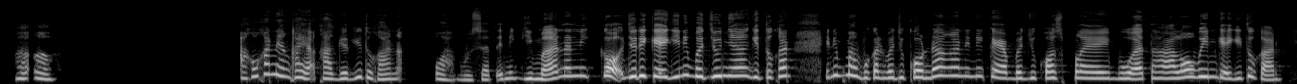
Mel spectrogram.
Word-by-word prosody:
Heeh. 265 Hz, -3 st, -3 dB, 1.9 s
Aku 320 Hz, +6 st, -2 dB
kan 485 Hz, +2 st, -1 dB
yang 390 Hz, -6 st, 0 dB
kayak 315 Hz, -5 st, -1 dB
kaget 265 Hz, 0 st, -2 dB
gitu 320 Hz, -, -3 dB
kan, 250 Hz, -1 st, -4 dB, 0.3 s
wah 235 Hz, -4 st, -4 dB
buset 215 Hz, +1 st, -7 dB
ini 270 Hz, +4 st, -3 dB
gimana 265 Hz, +6 st, +1 dB
nih 390 Hz, 0 st, -3 dB
kok 385 Hz, -4 st, +4 dB
jadi 370 Hz, +3 st, +6 dB
kayak 350 Hz, -3 st, +5 dB
gini 390 Hz, +5 st, +1 dB
bajunya? 390 Hz, +2 st, +3 dB
Gitu 330 Hz, -4 st, -3 dB
kan. 380 Hz, +5 st, +2 dB, 0.4 s
Ini 330 Hz, -, -3 dB
mah 425 Hz, -3 st, +2 dB
bukan 305 Hz, 0 st, -1 dB
baju 305 Hz, +1 st, 0 dB
kondangan, 380 Hz, +6 st, +2 dB
ini 380 Hz, -1 st, -6 dB
kayak 295 Hz, -5 st, 0 dB
baju 280 Hz, +1 st, -1 dB
cosplay 290 Hz, -1 st, 0 dB
buat 265 Hz, -1 st, +1 dB
Halloween 335 Hz, +5 st, +2 dB
kayak 275 Hz, -2 st, -1 dB
gitu 360 Hz, -2 st, -3 dB
kan. 220 Hz, -1 st, -2 dB
300 Hz, 155 wpm, -22 LUFS, 265-370 Hz, 1.9 s, jadi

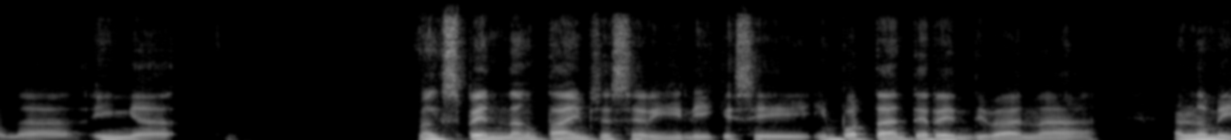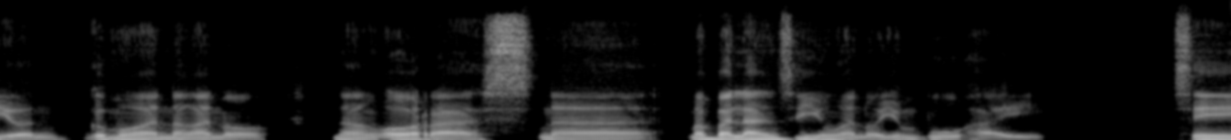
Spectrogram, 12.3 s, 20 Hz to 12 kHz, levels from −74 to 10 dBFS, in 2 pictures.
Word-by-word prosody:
na 95 Hz, +1 st, -9 dB
yon 115 Hz, -1 st, -1 dB
nga. 95 Hz, 0 st, -5 dB, 1.2 s
Mag-spend 120 Hz, -1 st, +3 dB
ng 115 Hz, 0 st, 0 dB
time 110 Hz, 0 st, +1 dB
sa 115 Hz, -, -3 dB
sarili 105 Hz, -3 st, -3 dB
kasi 100 Hz, -1 st, -4 dB
importante 135 Hz, +2 st, +1 dB
rin 115 Hz, -3 st, +2 dB
di 105 Hz, -, -8 dB
ba 100 Hz, 0 st, -1 dB
na 95 Hz, -2 st, -5 dB, 0.4 s
alam 125 Hz, +1 st, +3 dB
mo -, -, +3 dB
yon, 100 Hz, +1 st, -1 dB
gumawa 115 Hz, -1 st, +3 dB
ng 115 Hz, 0 st, 0 dB
ano, 95 Hz, -1 st, -4 dB, 0.3 s
ng 110 Hz, -2 st, -1 dB
oras 110 Hz, -1 st, +3 dB
na 110 Hz, -1 st, -2 dB, 0.6 s
mabalanse 125 Hz, -1 st, +5 dB
yung 120 Hz, 0 st, +1 dB
ano 95 Hz, -2 st, -2 dB
yung 105 Hz, 0 st, -3 dB
buhay 95 Hz, -3 st, -5 dB, 0.6 s
kasi 125 Hz, -, +1 dB
110 Hz, 140 wpm, -23 LUFS, 100-120 Hz, 1.2 s, mabalanse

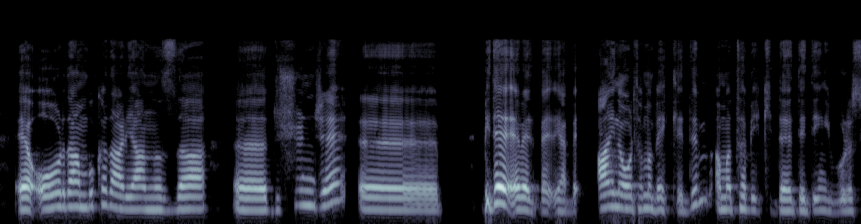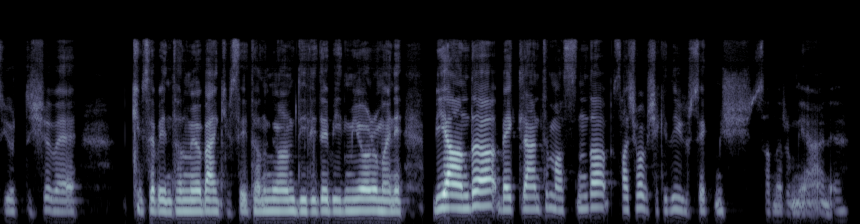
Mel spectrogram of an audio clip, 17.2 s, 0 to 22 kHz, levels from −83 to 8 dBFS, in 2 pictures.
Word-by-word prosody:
E, -, -, +5 dB
oradan 220 Hz, +1 st, -1 dB
bu 220 Hz, -, -9 dB
kadar 220 Hz, -6 st, -3 dB
yalnızlığa, 185 Hz, 0 st, -3 dB, 0.3 s
eee, 175 Hz, -1 st, 0 dB
düşünce, 240 Hz, -, -7 dB
eee, 175 Hz, -, -2 dB, 0.5 s
bir -, -, -4 dB
de -, -, +10 dB
evet, -, -, +6 dB
b -, -, -8 dB
ya, -, -, -11 dB
b -, -, -12 dB, 0.2 s
aynı 210 Hz, +1 st, -1 dB
ortamı 195 Hz, 0 st, -6 dB
bekledim 215 Hz, -, -12 dB
ama 185 Hz, 0 st, -6 dB
tabii 180 Hz, -3 st, -11 dB
ki 150 Hz, -, -22 dB
de 165 Hz, -1 st, -6 dB
dediğin 170 Hz, +1 st, -11 dB
gibi 155 Hz, -3 st, -19 dB
burası 165 Hz, 0 st, -13 dB
yurt 160 Hz, 0 st, -15 dB
dışı 160 Hz, +3 st, -11 dB
ve 80 Hz, -, -8 dB, 0.5 s
kimse 165 Hz, +1 st, -4 dB
beni 155 Hz, -2 st, -1 dB
tanımıyor, 160 Hz, 0 st, 0 dB
ben 165 Hz, -1 st, +3 dB
kimseyi 140 Hz, -, -9 dB
tanımıyorum, 165 Hz, 0 st, -1 dB
dili 160 Hz, 0 st, -3 dB
de 165 Hz, -1 st, 0 dB
bilmiyorum, 165 Hz, +1 st, +2 dB
hani, 160 Hz, -1 st, -1 dB, 0.3 s
bir 190 Hz, -, +2 dB
anda 220 Hz, +3 st, +8 dB
beklentim 185 Hz, +2 st, -2 dB
aslında 190 Hz, +4 st, -3 dB
saçma 190 Hz, +2 st, -6 dB
bir 175 Hz, -, -14 dB
şekilde 165 Hz, +3 st, -12 dB
yüksekmiş 165 Hz, -3 st, -14 dB
sanırım 270 Hz, -, -17 dB
yani. 265 Hz, -, -15 dB
180 Hz, 165 wpm, -22 LUFS, 165-205 Hz, 0.5 s, de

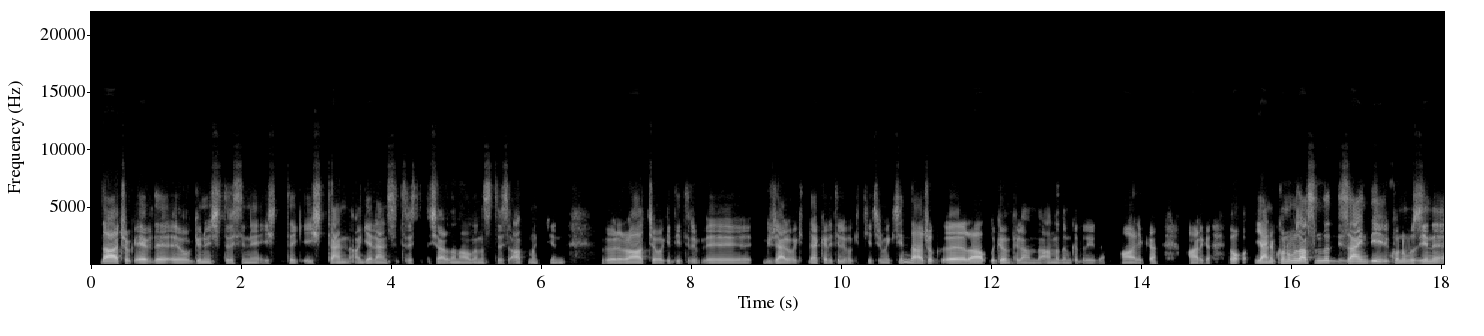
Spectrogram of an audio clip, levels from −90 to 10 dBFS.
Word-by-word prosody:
Daha 125 Hz, -3 st, +10 dB
çok 110 Hz, -, -4 dB
evde, 110 Hz, 0 st, +2 dB
eee, 105 Hz, -, 0 dB
o 100 Hz, -1 st, -5 dB
günün 105 Hz, -2 st, -3 dB
stresini 95 Hz, -2 st, -4 dB
iştek -, -, -8 dB
işten 100 Hz, 0 st, -1 dB
a 95 Hz, -, -5 dB
gelen 95 Hz, -1 st, -2 dB
stresi -, -, -10 dB
dışarıdan 95 Hz, +1 st, -2 dB
aldığınız 90 Hz, 0 st, -6 dB
stresi 90 Hz, -1 st, -10 dB
atmak -, -, -5 dB
için 90 Hz, 0 st, -13 dB, 0.5 s
böyle 90 Hz, +1 st, -1 dB
rahatça 95 Hz, 0 st, +3 dB
vakit 95 Hz, -, -8 dB
getirip, 95 Hz, -1 st, -12 dB
eee, 95 Hz, 0 st, -4 dB, 0.2 s
güzel 95 Hz, 0 st, +1 dB
vakitler, 95 Hz, -, -4 dB
kaliteli -, -, -6 dB
vakit -, -, -14 dB
geçirmek 95 Hz, -1 st, -9 dB
için 180 Hz, +4 st, -6 dB
daha -, -, +4 dB
çok, 150 Hz, 0 st, -2 dB, 0.2 s
eee, 115 Hz, -1 st, +7 dB
rahatlık 110 Hz, 0 st, +4 dB
ön 90 Hz, -, +2 dB
planda 85 Hz, -1 st, -6 dB
anladığım 90 Hz, -1 st, -6 dB
kadarıyla. 85 Hz, 0 st, -11 dB, 0.2 s
Harika, 90 Hz, +6 st, -1 dB, 0.4 s
harika. -, -, -1 dB, 0.3 s
O -, -, +3 dB
o -, -, +4 dB, 0.2 s
yani 105 Hz, +1 st, +6 dB
konumuz 150 Hz, +6 st, +2 dB
aslında 155 Hz, 0 st, +4 dB
dizayn 140 Hz, +3 st, +4 dB
değil 145 Hz, -2 st, +2 dB
konumuz 120 Hz, -2 st, -2 dB
yine 120 Hz, -3 st, 0 dB
100 Hz, 155 wpm, -25 LUFS, 90-120 Hz, 0.5 s, Daha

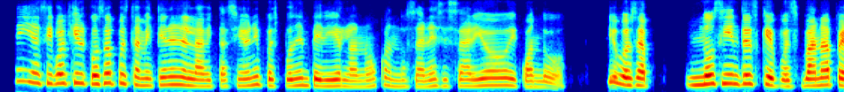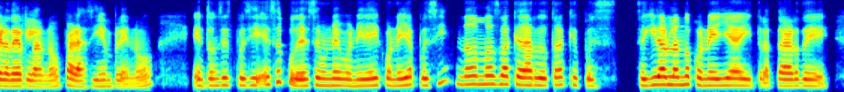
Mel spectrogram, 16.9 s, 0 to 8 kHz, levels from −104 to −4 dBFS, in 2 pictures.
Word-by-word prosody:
Sí, 370 Hz, -, -9 dB
y 350 Hz, -, -5 dB
así 300 Hz, -1 st, -3 dB
cualquier 300 Hz, 0 st, 0 dB
cosa, 285 Hz, +3 st, +3 dB
pues 295 Hz, -1 st, -3 dB
también 225 Hz, -4 st, -3 dB
tienen 250 Hz, +2 st, 0 dB
en 235 Hz, -2 st, +2 dB
la 210 Hz, -, 0 dB
habitación 200 Hz, +2 st, -6 dB
y 255 Hz, -, -2 dB
pues 215 Hz, -4 st, -4 dB
pueden 225 Hz, +3 st, -2 dB
pedirla, 205 Hz, -3 st, 0 dB
¿no?, 195 Hz, +3 st, -10 dB
cuando 205 Hz, -5 st, -11 dB
sea 190 Hz, 0 st, -7 dB
necesario 210 Hz, +3 st, -3 dB
y 220 Hz, -, -1 dB
cuando 185 Hz, -5 st, -8 dB, 0.4 s
sí, -, -, -2 dB
o 250 Hz, -3 st, +4 dB
sea, 225 Hz, -2 st, +3 dB, 0.3 s
no 245 Hz, +4 st, +5 dB
sientes 285 Hz, -1 st, +1 dB
que 245 Hz, -4 st, +6 dB
pues 200 Hz, -1 st, -5 dB
van 220 Hz, +1 st, +3 dB
a 245 Hz, +1 st, +4 dB
perderla, 205 Hz, -4 st, +4 dB
¿no?, 190 Hz, -, -7 dB
para 195 Hz, -5 st, +2 dB
siempre, 200 Hz, -, -5 dB
¿no?, 95 Hz, +2 st, -9 dB, 0.3 s
entonces 225 Hz, +2 st, -3 dB
pues 230 Hz, -1 st, -2 dB
sí, 235 Hz, +1 st, -2 dB
eso 335 Hz, +7 st, -3 dB
podría 215 Hz, -6 st, +2 dB
ser 235 Hz, +2 st, -1 dB
una 225 Hz, 0 st, 0 dB
buena 210 Hz, -1 st, -3 dB
idea, 215 Hz, +1 st, +2 dB
y 235 Hz, -, -1 dB
con 225 Hz, -1 st, -3 dB
ella, 235 Hz, +3 st, +3 dB
pues 225 Hz, -2 st, -2 dB
sí, 325 Hz, +8 st, -10 dB
nada 265 Hz, 0 st, -1 dB
más 275 Hz, 0 st, -1 dB
va 270 Hz, -, +5 dB
a -, -, -4 dB
quedar 240 Hz, -2 st, +4 dB
de 235 Hz, -, +4 dB
otra 245 Hz, +2 st, -1 dB
que 245 Hz, -, -5 dB
pues 210 Hz, -3 st, -9 dB, 0.2 s
seguir 230 Hz, +4 st, +4 dB
hablando 255 Hz, 0 st, +4 dB
con 230 Hz, -2 st, 0 dB
ella 225 Hz, 0 st, +3 dB
y 220 Hz, -, -1 dB
tratar 215 Hz, -1 st, 0 dB
de, 215 Hz, +2 st, -3 dB
225 Hz, 230 wpm, -21 LUFS, 210-255 Hz, 0.4 s, que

